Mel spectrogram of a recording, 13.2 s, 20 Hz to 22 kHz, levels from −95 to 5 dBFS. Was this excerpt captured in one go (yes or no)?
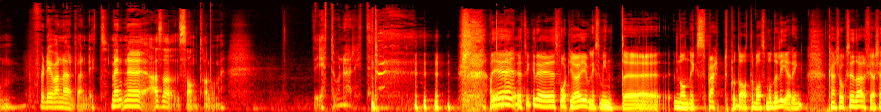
no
